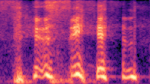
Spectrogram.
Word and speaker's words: Seussian: What and is Seussian? – Like Dr. Seuss. – Oh, Seussian.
